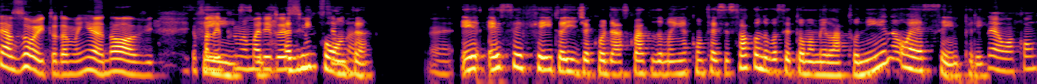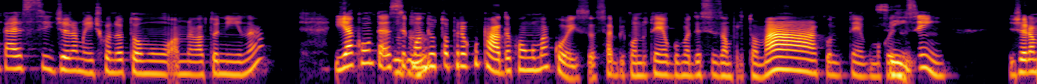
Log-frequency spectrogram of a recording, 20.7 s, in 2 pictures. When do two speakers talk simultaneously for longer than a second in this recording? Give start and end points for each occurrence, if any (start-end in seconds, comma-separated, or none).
2.0-3.7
